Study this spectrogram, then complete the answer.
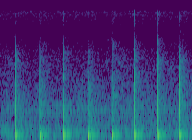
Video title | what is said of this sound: Hot Buns - (Ingredients in Description) | could test the doneness by tapping on them and if it sounds hollow you're done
